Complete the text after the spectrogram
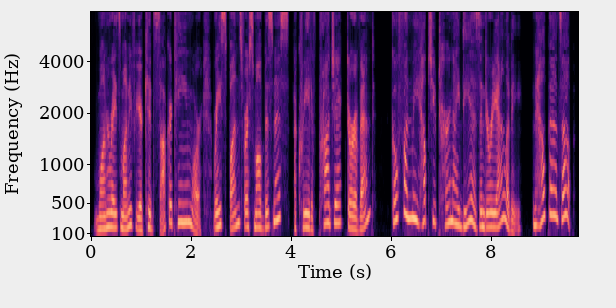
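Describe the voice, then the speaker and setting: A woman's voice: on the low side, darkish tone, dry recording, studio quality. A woman narrating an advertisement in a scripted, inspirational style.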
